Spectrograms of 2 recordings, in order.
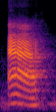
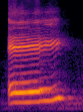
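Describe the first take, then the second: First: The vowel is short, like in 'at'. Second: The vowel is long, like the letter name. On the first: "A is the short sound" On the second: "A is the long sound"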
